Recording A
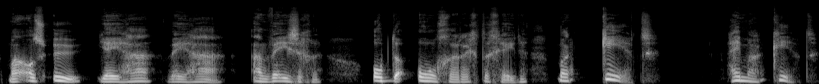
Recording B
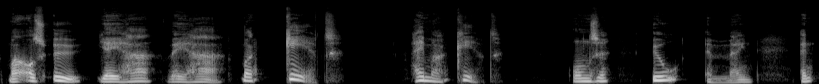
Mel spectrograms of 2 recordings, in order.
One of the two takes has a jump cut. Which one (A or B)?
B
